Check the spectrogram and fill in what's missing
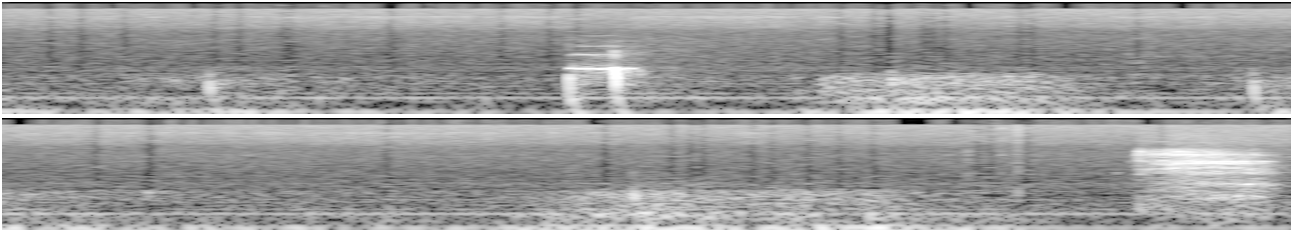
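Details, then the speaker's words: Normal vesicular breath sounds over lung fields: essentially inspiratory sound from alveolar sac distension, nothing expected in expiration. "Entonces, vamos a ver cómo se escucha un murmullo vesicular normal. Sí. Recuerden, distensión de sacos alveolares y es básicamente un sonido inspiratorio."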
